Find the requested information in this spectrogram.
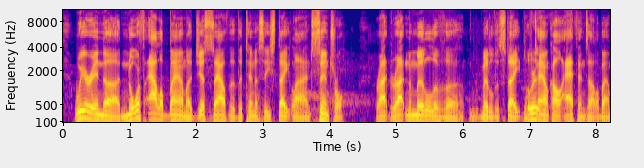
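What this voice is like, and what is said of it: Southern American accent. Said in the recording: “I love your southern accent like mine.”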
